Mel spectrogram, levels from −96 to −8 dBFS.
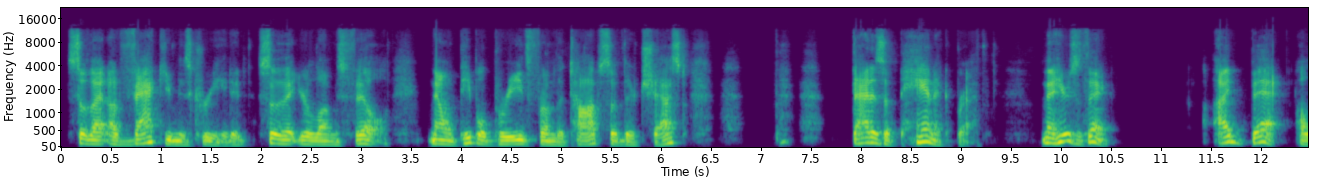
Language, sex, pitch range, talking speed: English, male, 100-125 Hz, 160 wpm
